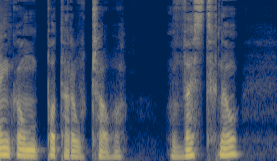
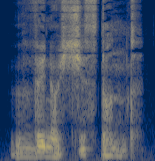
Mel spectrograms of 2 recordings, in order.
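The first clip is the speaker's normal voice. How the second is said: quiet, muffled, breathy, stifled near-whisper; 3 semitones lower, 9 dB quieter than usual. Aleksy Mikołajewicz orders Szczukina to get out, in a quiet, muffled voice. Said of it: "wyrzekł cichym, przytłumionym głosem".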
